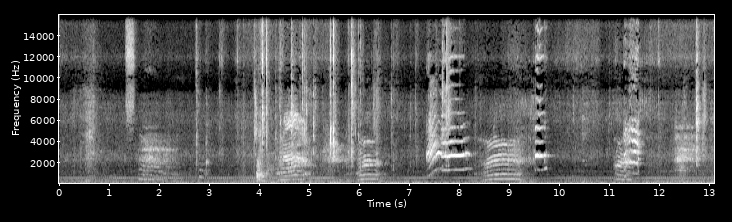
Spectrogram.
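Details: Newborn kittens, one of a litter of five, playing with their mother indoors: a series of high, arched, harmonic mews about every one to two seconds, some short and squeaky, over a steady low hum and faint rustling.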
